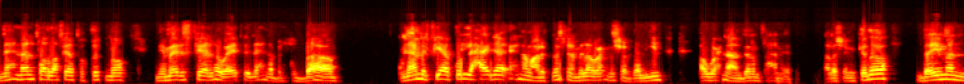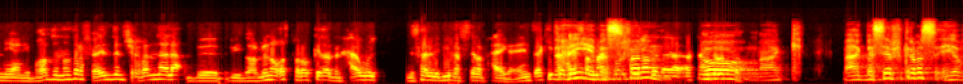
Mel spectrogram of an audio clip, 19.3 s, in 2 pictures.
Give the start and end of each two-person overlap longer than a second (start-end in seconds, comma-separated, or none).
15.1-17.1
